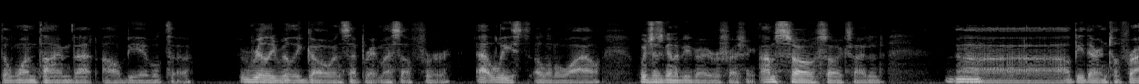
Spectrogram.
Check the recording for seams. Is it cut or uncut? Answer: cut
